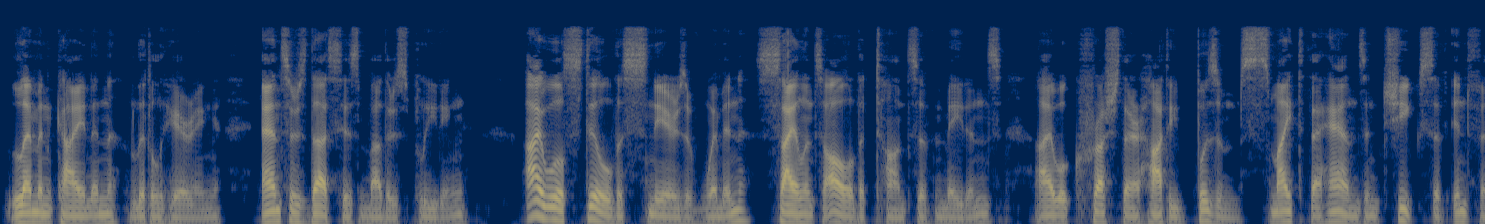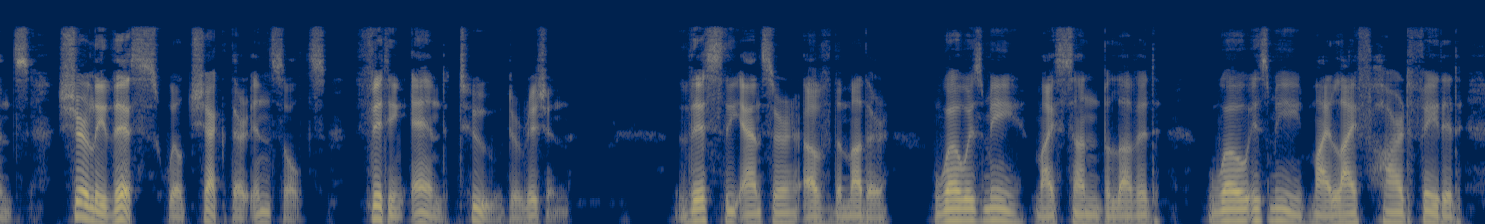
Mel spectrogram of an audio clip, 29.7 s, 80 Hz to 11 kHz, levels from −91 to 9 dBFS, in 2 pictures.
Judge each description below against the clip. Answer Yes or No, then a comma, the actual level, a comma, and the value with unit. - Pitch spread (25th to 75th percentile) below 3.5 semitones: No, average, 4.1 semitones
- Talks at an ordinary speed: No, slow, 125 wpm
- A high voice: No, very low, 90 Hz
